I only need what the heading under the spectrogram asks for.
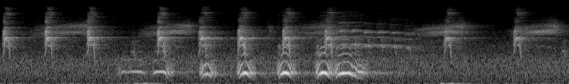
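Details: Barred owl at the Squamish River Estuary on May 17, 2014: a run of low, arched hoots from about 1.2 to 3.6 seconds, quickening in the middle. Small birds chirp high and sharply throughout.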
